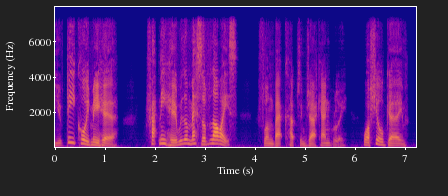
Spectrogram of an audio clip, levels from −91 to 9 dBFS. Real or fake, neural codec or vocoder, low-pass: fake; codec, 16 kHz, 0.5 kbps, X-Codec, HuBERT features, trained on LibriSpeech; 7.2 kHz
